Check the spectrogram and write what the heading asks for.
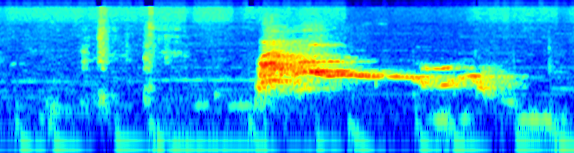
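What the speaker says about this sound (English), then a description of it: "Sorry, my dog is freaking out." A dog indoors suddenly lets out one loud, drawn-out bark that trails into an excited whining yelp, close to the microphone after a few seconds of quiet room noise.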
